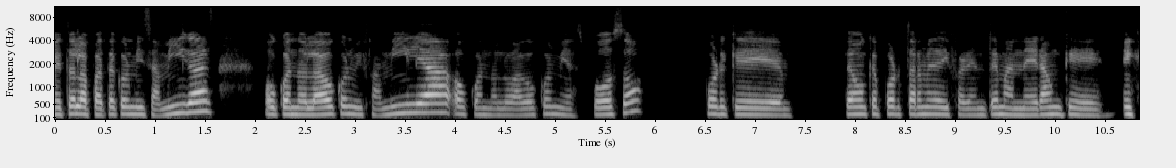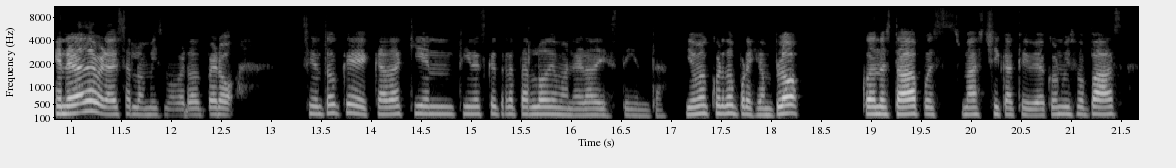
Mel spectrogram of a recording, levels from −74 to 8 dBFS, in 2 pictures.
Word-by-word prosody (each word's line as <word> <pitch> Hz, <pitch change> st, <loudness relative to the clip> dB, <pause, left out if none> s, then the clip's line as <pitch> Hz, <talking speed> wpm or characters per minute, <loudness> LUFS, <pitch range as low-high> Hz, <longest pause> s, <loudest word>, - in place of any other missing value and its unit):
meto 200 Hz, +3 st, +1 dB
la 210 Hz, -2 st, +5 dB
pata 195 Hz, +1 st, -1 dB
con 210 Hz, +1 st, -1 dB
mis 200 Hz, -3 st, -3 dB
amigas, 250 Hz, +10 st, +3 dB, 0.5 s
o 200 Hz, -, -1 dB
cuando 195 Hz, -1 st, +1 dB
lo 190 Hz, 0 st, +2 dB
hago 205 Hz, +2 st, +5 dB
con 220 Hz, -1 st, -3 dB
mi 195 Hz, -, -4 dB
familia, 250 Hz, +8 st, +2 dB
o 205 Hz, -1 st, -2 dB
cuando 190 Hz, -1 st, -9 dB
lo 185 Hz, 0 st, -7 dB
hago 185 Hz, +1 st, -5 dB
con 215 Hz, 0 st, -7 dB
mi 195 Hz, -, -7 dB
esposo, 200 Hz, -, -3 dB, 0.6 s
porque 190 Hz, -3 st, -2 dB, 0.5 s
tengo 205 Hz, 0 st, +1 dB
que 210 Hz, +1 st, -4 dB
portarme 205 Hz, +1 st, -2 dB
de 205 Hz, -, -1 dB
diferente 185 Hz, 0 st, -5 dB
manera, 190 Hz, -1 st, -1 dB
aunque 190 Hz, -4 st, -3 dB, 0.2 s
en 205 Hz, -, +2 dB
general, 225 Hz, +6 st, +7 dB
debería 260 Hz, -9 st, +6 dB
de 200 Hz, -, +1 dB
ser 215 Hz, +1 st, -9 dB
lo 195 Hz, -1 st, -6 dB
mismo, 190 Hz, -2 st, -12 dB
¿verdad?, 185 Hz, +1 st, -6 dB
pero, 195 Hz, -2 st, -1 dB, 0.7 s
siento 225 Hz, +1 st, -3 dB
que 220 Hz, -5 st, 0 dB
cada 205 Hz, +2 st, 0 dB
quien 215 Hz, -1 st, -4 dB
tienes 210 Hz, 0 st, -5 dB
que 220 Hz, -, -4 dB
tratarlo 210 Hz, 0 st, -1 dB
de 205 Hz, -, -1 dB
manera 185 Hz, -1 st, -4 dB
distinta, 170 Hz, -2 st, -10 dB
yo 200 Hz, +1 st, 0 dB
me 225 Hz, -, +4 dB
acuerdo, 230 Hz, 0 st, +1 dB
por 210 Hz, 0 st, -1 dB
ejemplo, 210 Hz, +5 st, +5 dB, 0.6 s
cuando 210 Hz, 0 st, +5 dB
estaba, 205 Hz, +2 st, +7 dB
pues, 205 Hz, -1 st, -8 dB
más 200 Hz, -1 st, -2 dB
chica 195 Hz, -2 st, -5 dB
que 190 Hz, +1 st, -9 dB
vivía 180 Hz, 0 st, -3 dB
con 205 Hz, +2 st, -4 dB
mis 210 Hz, -1 st, -4 dB
papás, 205 Hz, 0 st, +2 dB
205 Hz, 170 wpm, -21 LUFS, 190-215 Hz, 0.7 s, general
